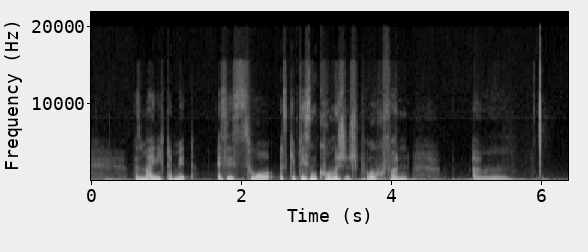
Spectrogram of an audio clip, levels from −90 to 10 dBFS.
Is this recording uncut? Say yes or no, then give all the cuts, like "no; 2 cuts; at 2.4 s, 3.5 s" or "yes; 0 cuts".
yes; 0 cuts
